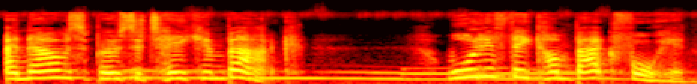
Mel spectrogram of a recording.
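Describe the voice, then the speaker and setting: Casting: fearful but stubborn village mother in a game drama, high-pitched, sceptical. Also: animated, a little fast. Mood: anxious, doubting. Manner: doubting, reluctant. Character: wary protective mother, stubborn and fearful of bandits. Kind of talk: video game cutscene acting.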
